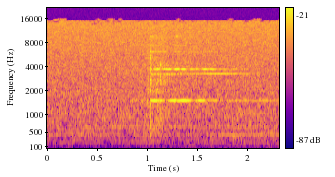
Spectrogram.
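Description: A faint shop door bell rings once about a second in, as the door opens, its tone fading away over about a second.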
